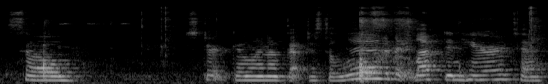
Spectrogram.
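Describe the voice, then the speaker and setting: A woman cooking show host talks viewers through a recipe in an unhurried, homey chat. She sits back from the mic in a roomy, echoey kitchen. Dishes and cutlery clink faintly behind her. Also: medium pitch, distant mic, heavy background noise. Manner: chatty, slow and homey. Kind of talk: home cooking demonstration. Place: home kitchen.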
